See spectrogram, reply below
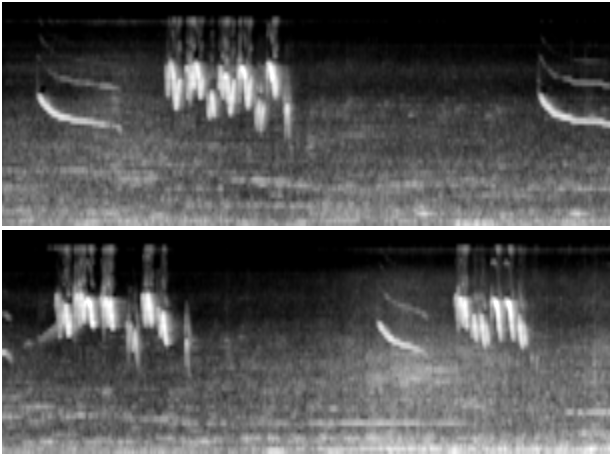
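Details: Yellow-fronted canary song for provoking rival birds, three separate phrases each opening with a falling whistle followed by a short burst of high, buzzy stuttered notes, spaced about four seconds apart.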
